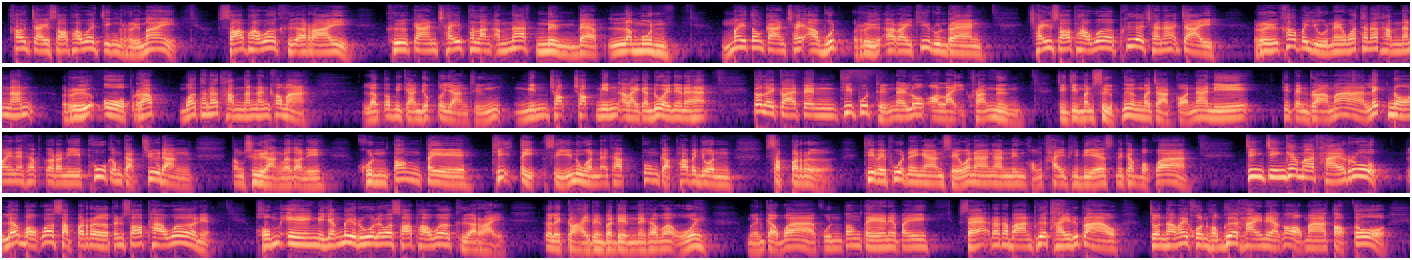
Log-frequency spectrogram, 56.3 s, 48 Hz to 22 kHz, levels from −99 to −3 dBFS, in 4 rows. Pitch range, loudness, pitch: 140-190 Hz, -16 LUFS, 165 Hz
